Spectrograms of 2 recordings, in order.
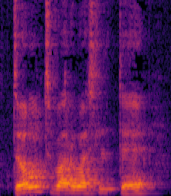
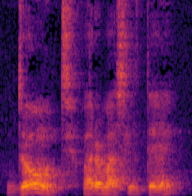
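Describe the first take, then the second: No difference in how they are said.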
